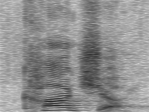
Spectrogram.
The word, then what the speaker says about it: concha: And these ridges of tissue are called concha. I actually got on Google for the pronunciation, because I don't think I've ever pronounced these right in my whole career.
